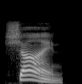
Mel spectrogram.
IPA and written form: ʃˈaɪn (shine)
